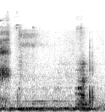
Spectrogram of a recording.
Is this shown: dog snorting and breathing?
yes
